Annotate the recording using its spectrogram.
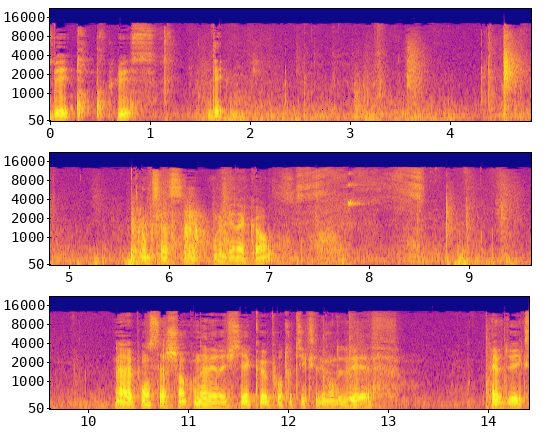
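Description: A man explains calmly, close to a microphone.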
